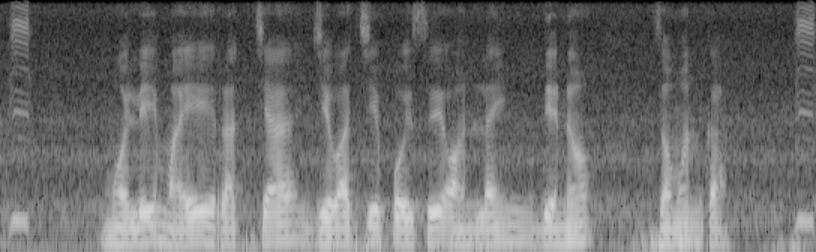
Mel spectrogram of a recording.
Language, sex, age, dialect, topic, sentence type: Marathi, male, 18-24, Varhadi, banking, question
